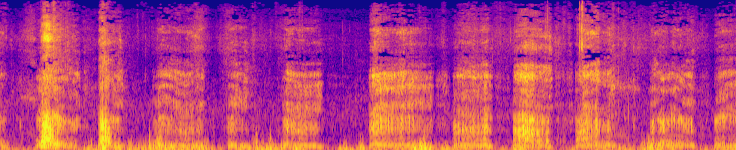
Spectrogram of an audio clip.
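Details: Holger the dog, wanting the stick, growls in rough, throaty bursts roughly every half second to second, while a person urges him on in Danish with repeated calls of encouragement.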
